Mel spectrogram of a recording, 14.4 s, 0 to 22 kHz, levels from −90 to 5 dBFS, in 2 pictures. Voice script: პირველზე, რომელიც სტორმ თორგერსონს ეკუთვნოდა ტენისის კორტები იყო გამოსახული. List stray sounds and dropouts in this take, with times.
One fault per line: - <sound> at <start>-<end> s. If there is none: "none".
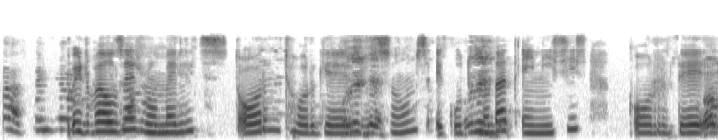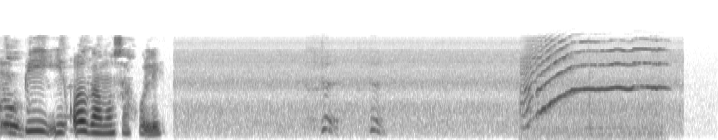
- cough at 10.2-11.1 s
- squeak at 12.4-13.9 s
